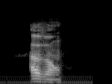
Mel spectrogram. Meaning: plural of avant
- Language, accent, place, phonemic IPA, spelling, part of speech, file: French, France, Lyon, /a.vɑ̃/, avants, noun, LL-Q150 (fra)-avants.wav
